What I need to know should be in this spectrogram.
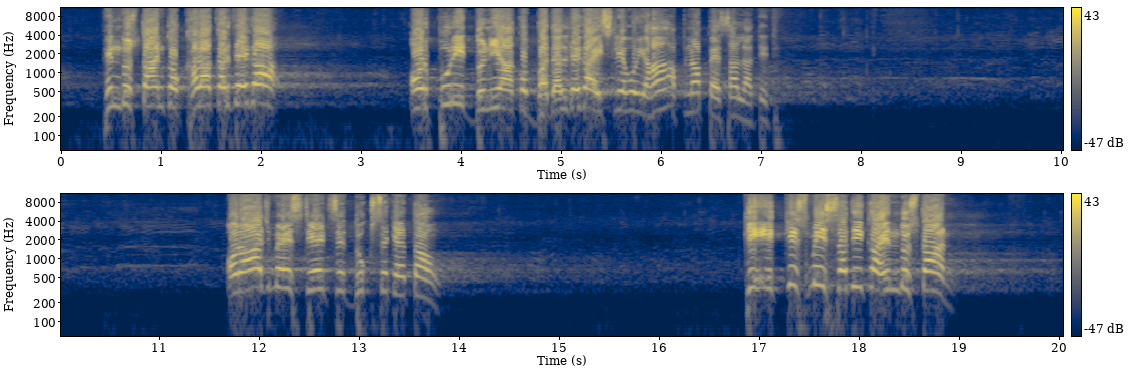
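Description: A man speaks forcefully into a microphone over loudspeakers, echoing outdoors.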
